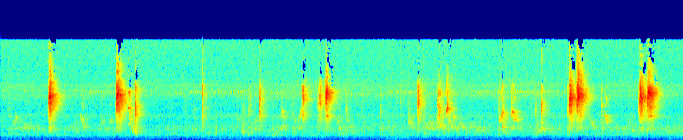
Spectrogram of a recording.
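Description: Budgerigar chirping: short, sharp high calls scattered irregularly about once a second, some in quick pairs or small clusters.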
